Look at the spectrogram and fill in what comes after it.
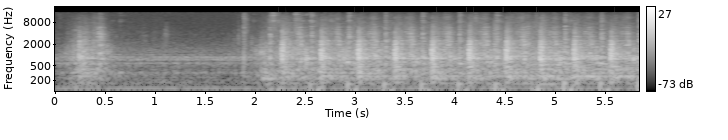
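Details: Old Cub (1953 or 1963) engine, long sat, dust inside, carburetor stuck: starter chugging about three compressions a second, no catch; cranks but won't start, owner plans to remove intake and spray directly.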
